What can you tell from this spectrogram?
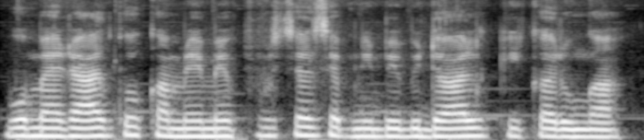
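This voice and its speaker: Woman reading teasing young husband, coaxing and playful, low mellow tone. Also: flat delivery, brisk, soft background music, natural voice. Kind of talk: storybook dialogue reading.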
